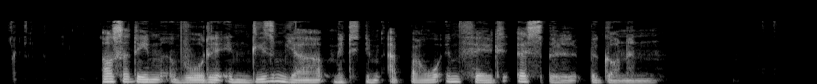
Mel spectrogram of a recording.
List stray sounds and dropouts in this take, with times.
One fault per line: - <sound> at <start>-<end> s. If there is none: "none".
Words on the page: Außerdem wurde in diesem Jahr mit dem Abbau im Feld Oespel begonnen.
none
